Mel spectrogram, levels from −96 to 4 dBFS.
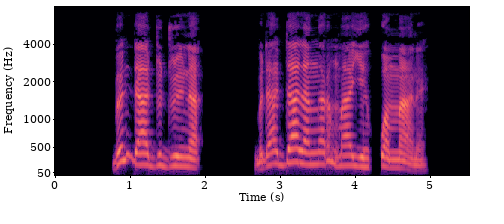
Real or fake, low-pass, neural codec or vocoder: real; 7.2 kHz; none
